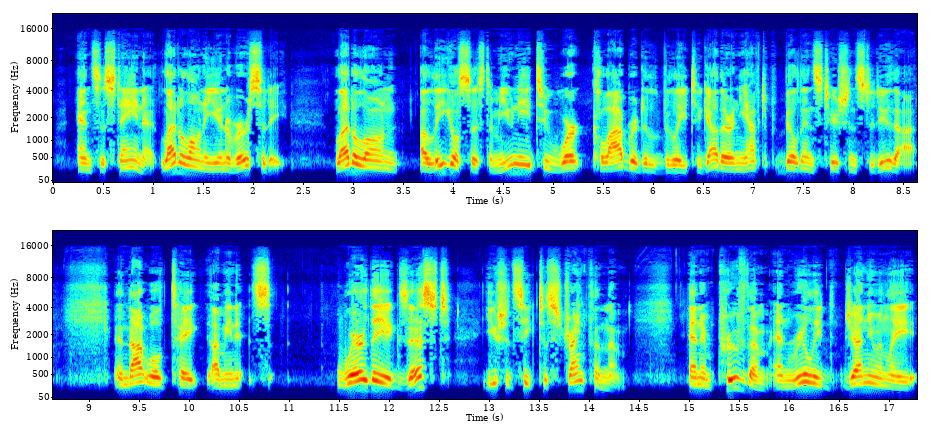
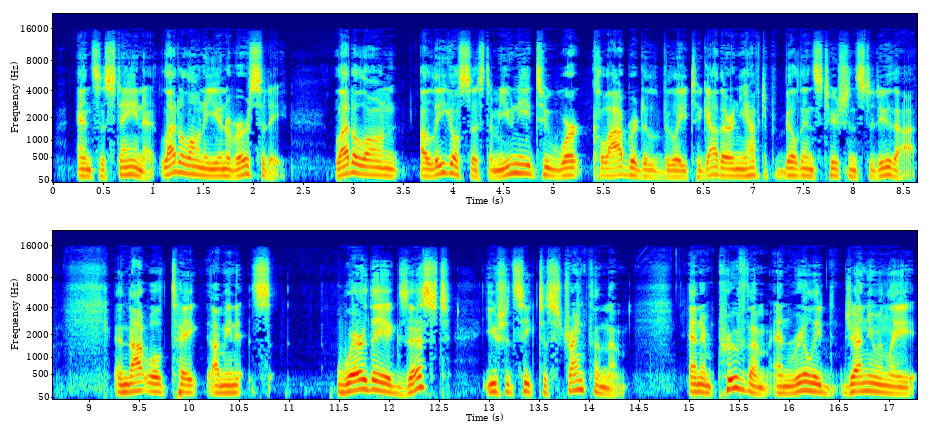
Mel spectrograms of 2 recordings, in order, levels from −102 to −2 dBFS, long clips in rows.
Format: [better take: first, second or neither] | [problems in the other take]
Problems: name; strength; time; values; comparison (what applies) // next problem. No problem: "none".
second | thin; very; fading below 350 Hz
